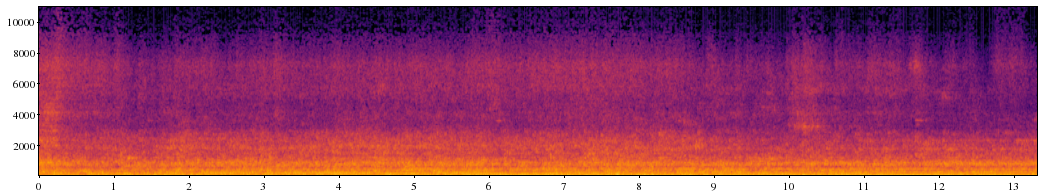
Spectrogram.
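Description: JR East E233-2000 series electric commuter train running at speed, heard from inside the passenger car: a steady rumbling running noise of wheels on rail.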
